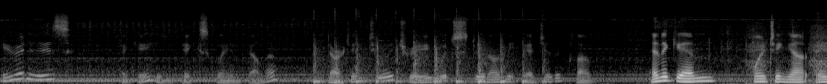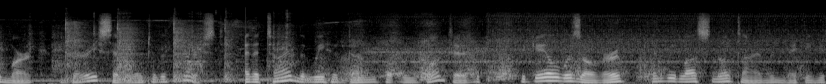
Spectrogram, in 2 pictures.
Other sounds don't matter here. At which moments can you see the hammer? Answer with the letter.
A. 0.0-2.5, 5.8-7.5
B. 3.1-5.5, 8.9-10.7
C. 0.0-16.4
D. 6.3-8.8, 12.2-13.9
B.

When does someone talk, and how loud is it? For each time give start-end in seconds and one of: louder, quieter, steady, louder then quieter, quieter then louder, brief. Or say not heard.
0.0-16.4 louder.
